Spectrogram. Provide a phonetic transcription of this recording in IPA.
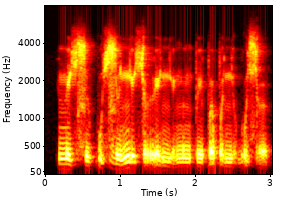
n e˨ ç ɬ ɨ˩ kʷ ə̰˥ ç ɮ ɨ˨ ɲ ḛ˦ ç ə˩ r ḛ˨ ɲ ḛ˩ ŋ ə˩ ŋ p e˩ p ə̰˦ p ə̰˨ ɲ ə̰˩ ɡʷ ḭ˨ ɕ ə̰˩

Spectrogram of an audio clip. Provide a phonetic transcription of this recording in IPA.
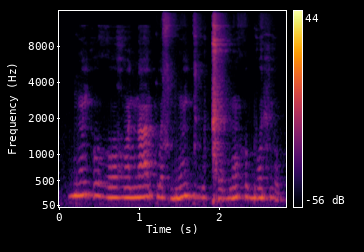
b ũ j ʔ ʊ ɦ o ʁʷ ɛ̃ n ã tʷ a s b ũ j dʱ u ǁ o b õ h ʊ b o fʲ o

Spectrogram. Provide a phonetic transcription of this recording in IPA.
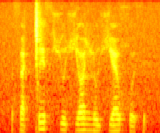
θ a ǀ i θ ç o ç ʌ ɮ u ç ɛ χʷ i θ

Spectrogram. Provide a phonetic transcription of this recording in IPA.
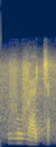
v u˦ v æ˨ c

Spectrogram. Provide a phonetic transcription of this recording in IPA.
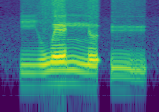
i w ɛ nː ə ʔ y

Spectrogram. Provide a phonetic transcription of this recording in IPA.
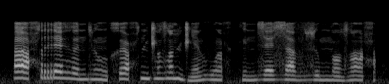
a˥˧ ħ r ɛ˥ ɦ ə˧ n z ũ˧˩ x œ˥˧ ħ n d͡ʒ ə̃˥ zˤ ə̃˥ n d͡ʒ ɛ̃˩˧ v w ũ˧ ħ kʲ ə̃˧ n z ɛ˥ z a˥˧ v z u˧ m õ˧˩ zˤ ã˥˧ ħ

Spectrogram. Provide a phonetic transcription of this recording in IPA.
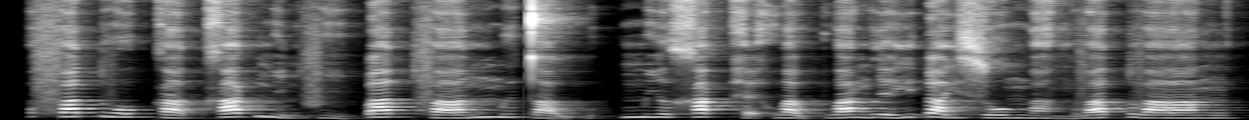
f a˦˥ t̚ v o˧ k a˨˩ t̚ x a˦˥ k̚ m ḭ˧˨ n f i˧˩ ɓ a˦˥ t̚ f aː˨˦ n m ɨ˧ t̪ a̰˧˨ w ʔ | m i˧ ə̯ x a˦˥ k̚ h ɛ̰˧˨ h w a̰˧˨ w k w a˧ ŋ l e˨˦ j ɗ a˧ j z o˧ m a̤˨˩ ŋ v a˦˥ t̚ v a˧ ŋ

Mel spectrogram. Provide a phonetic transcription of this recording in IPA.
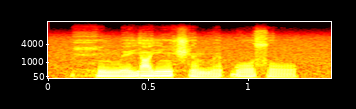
h ĩ˧ m e˨˦ j a˦ j ĩ˦ ʃ ɛ̃˨ b ɛ̃˨ ɓ oː˧ s oː˨

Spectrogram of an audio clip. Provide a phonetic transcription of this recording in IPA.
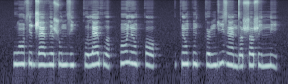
w ɔ̃ s i ɖ͡ʐ æ v ɪ ʂ u n z i kː ʊ l æ xʷ ʌ | ɔ̃ lʲ ɔ̃ kː ɔ | kʲ ɔ̃ kʷ ĩ kː ə˞ ŋ ɡ i z æ̃ n d ʌ ʂ ʌ ʂ i nː i

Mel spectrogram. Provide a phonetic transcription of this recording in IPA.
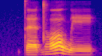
t̪ ɛ˩ dʱ ɔ˧˥˧ w i˩

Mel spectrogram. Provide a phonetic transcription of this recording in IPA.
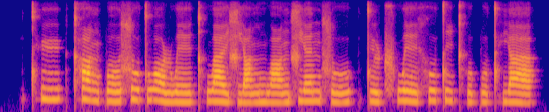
t̪ʰ y˦ | kʰ ɑ˥˨ ŋ p o˨˦ ʊ̯ s u˥˨ t̪ w ɔ˥˨ ɻ w e˨˦ ɪ̯ kʰ w a˥˨ ɪ̯ ɕ j ɑ˨˦ ŋ m w ɑ˨˦ ŋ ɕ j ɛ˦ n s u˨˦ | t̪ y˨˩ ʈ͡ʂʰ w e˥˨ ɪ̯ x u˥˨ t̪ i˥˨ kʰ u˩ p u˨˩ t̪ʰ j ä˥˨

